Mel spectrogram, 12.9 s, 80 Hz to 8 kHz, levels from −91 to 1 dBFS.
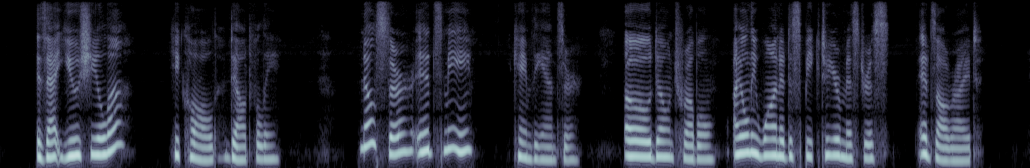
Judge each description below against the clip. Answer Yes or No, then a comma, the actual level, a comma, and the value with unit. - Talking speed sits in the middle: No, slow, 130 wpm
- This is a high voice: Yes, high, 220 Hz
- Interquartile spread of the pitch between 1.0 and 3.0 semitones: No, average, 5.0 semitones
